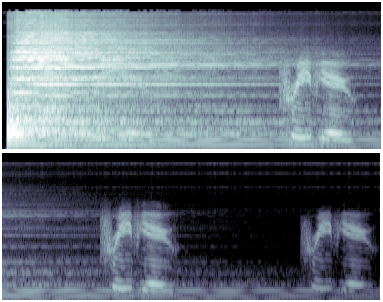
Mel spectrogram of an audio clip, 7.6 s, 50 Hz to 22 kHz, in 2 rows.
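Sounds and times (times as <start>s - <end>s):
cartoon drum and cymbal crash: 0.0s - 3.4s.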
